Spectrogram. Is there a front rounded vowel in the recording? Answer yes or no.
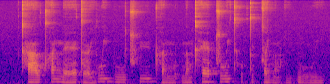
yes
